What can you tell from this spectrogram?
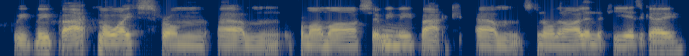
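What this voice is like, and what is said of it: English accent. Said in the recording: “that's not a Rich Hill accent ... I'm the Englishman.”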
